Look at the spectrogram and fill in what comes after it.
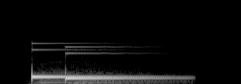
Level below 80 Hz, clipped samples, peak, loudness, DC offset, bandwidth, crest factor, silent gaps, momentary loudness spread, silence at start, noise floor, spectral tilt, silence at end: -52 dBFS; under 0.1%; -8 dBFS; -20 LUFS; under 0.1%; 2.8 kHz; 14 dB; none; 19 LU; 0.3 s; -57 dBFS; -9.5 dB/octave; 0.5 s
